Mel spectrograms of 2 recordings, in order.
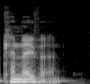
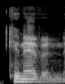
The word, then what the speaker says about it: Cynefin: Canevan. – Canevan. And obviously you would spell that C-Y-N-E-F-I-N. – Right, because English. – Because Welsh, actually, yeah.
